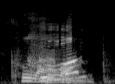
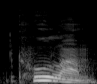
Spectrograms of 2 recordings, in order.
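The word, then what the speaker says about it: Coulombe: Well, yeah, we're going to need you to hop in and give us the perfect pronunciation. Coulomb. I think I nailed it. Can you say that again? Yes. Coulomb.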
